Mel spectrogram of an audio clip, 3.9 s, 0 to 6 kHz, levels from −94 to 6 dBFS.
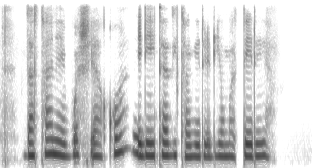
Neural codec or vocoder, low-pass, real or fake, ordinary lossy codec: codec, 16 kHz, 2 kbps, X-Codec, HuBERT features, trained on balanced general audio; 5.4 kHz; fake; none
